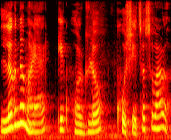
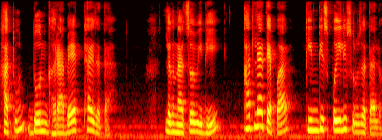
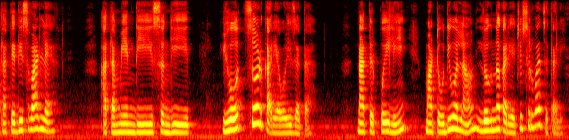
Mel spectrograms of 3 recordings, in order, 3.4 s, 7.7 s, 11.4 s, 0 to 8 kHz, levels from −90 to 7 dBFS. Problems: background sounds at intervals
